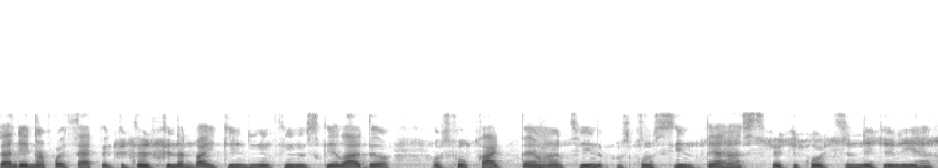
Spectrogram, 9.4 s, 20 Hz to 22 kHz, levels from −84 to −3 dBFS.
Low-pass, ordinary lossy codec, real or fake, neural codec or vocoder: 7.2 kHz; none; fake; autoencoder, 22.05 kHz, a latent of 192 numbers a frame, VITS, trained on one speaker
